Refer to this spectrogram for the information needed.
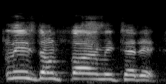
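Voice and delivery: high, loud begging; imitated wail of a man begging; mock screaming plea. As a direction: plead desperately for your job, hammed-up. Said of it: "just starts screaming at Teddy Long".

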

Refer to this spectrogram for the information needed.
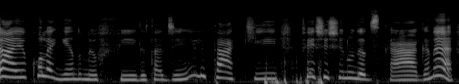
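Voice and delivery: a mother mildly mocking her son's friend; condescending pity. Shown as a demonstration. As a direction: talk down about the little boy. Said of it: "Eu não vou falar assim com o filho".

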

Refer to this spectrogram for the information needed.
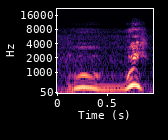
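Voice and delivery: high, rising squeal of delight; delighted ooh-wee. Real, not acted. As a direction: whoop it up high with glee. Admiring what he just bought.

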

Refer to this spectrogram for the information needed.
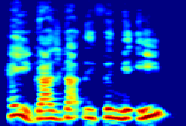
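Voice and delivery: quick, offhand and soft, like a hungry buddy; casual guy Jesus. Retold or imitated. Jesus back from the tomb asking the disciples for food, quick and offhand. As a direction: toss it off casually to the guys. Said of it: "total guy thing".

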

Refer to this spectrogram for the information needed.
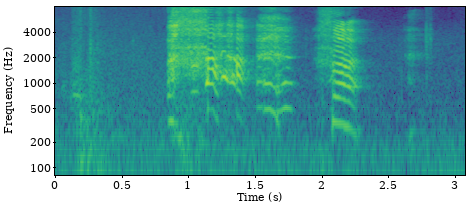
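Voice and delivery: high burst of laughter; gleeful laugh. Real, not acted. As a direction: laugh at your own prank. Laughs after prank.

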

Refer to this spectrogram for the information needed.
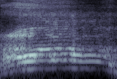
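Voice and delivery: high, drawn-out "aah" imitating chaos; mock commotion wail. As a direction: imitate a room in uproar. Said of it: "Everything is going".

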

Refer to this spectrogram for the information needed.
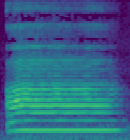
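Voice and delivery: put-on a long flat high आ like a child opening its mouth for food; first tone. Shown as a demonstration. Teacher models first tone आ, held level and high. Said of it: "बिल्कुल rise नहीं हो रही".

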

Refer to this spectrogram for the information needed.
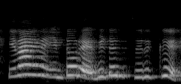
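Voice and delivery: ordinary delivery

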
